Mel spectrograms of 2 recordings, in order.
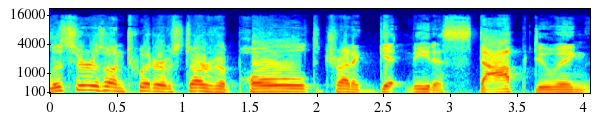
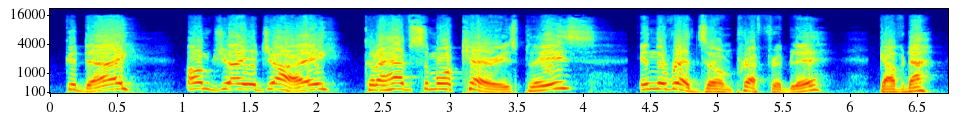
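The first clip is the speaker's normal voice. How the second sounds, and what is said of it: Bad put-on British accent. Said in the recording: “the bad British accent”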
